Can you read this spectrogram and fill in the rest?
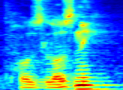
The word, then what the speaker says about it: Posluszny: Posluszny? – Yep.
